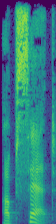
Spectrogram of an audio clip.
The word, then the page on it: upset: American English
